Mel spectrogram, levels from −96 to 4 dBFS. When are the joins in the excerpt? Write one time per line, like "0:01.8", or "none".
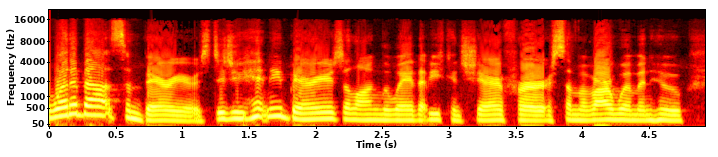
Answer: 0:02.8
